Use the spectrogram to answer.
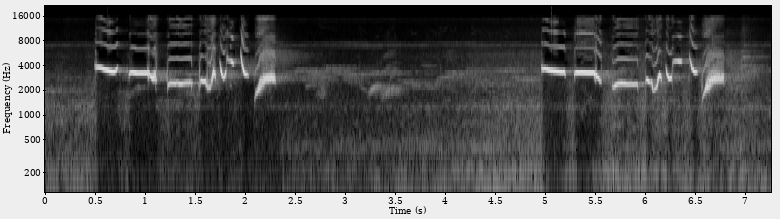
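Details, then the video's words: Oriental magpie-robin, known locally as kacer, in a bout of loud whistled song: two phrases about four seconds apart, each opening with a clear high whistle and then quick varied chirping notes that rise and fall. "KACER MACET BUNYI CEPAT KELUAR SUARA GACOR"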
